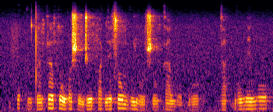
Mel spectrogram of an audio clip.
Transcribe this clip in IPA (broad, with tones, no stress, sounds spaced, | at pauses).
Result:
f o˧ k u˨ t ã˨˦ k ã˦ f ɔ̃˦˨ w ɔ˧ ʃ ɔ̃˨ d͡ʒ ũ˧ f a˧ ɡ ɛ̃˧ s ɔ̃˦ b u˧ j ɔ̃˨ ʃ ɔ̃˨˦ k a˧ w o˨ b ɔ̃˧ | ɡ a˨ ɡ͡b o˨˦ w e˧ w o˦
